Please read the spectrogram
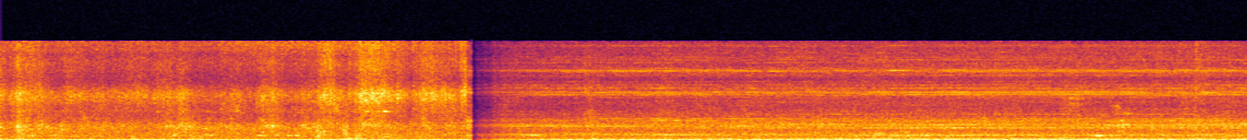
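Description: Steady low hum of an electric oven's fan running, with faint steady tones over it; the sound cuts out abruptly for an instant about three seconds in.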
